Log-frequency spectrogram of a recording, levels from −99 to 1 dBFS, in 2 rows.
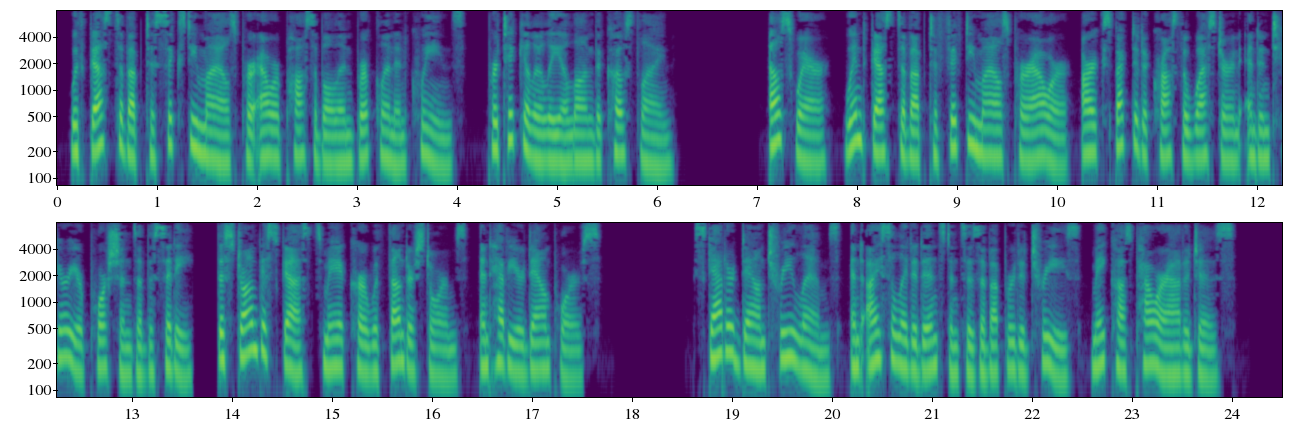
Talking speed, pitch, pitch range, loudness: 155 wpm, 175 Hz, 160-200 Hz, -25 LUFS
